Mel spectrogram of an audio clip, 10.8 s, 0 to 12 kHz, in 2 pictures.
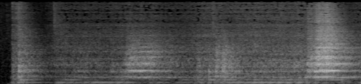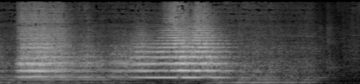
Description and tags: Queneau Grince Chaise Table 08
frottement grincement d'une chaise sur le sol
